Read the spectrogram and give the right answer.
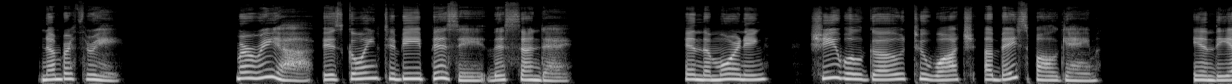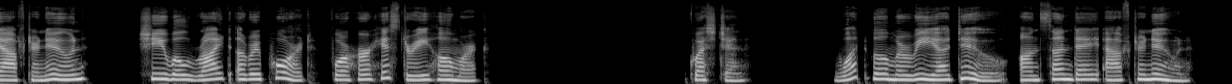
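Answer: Write a report for her history homework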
